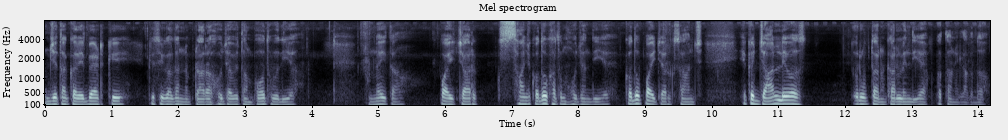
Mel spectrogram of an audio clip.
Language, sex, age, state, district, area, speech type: Punjabi, male, 30-45, Punjab, Firozpur, rural, spontaneous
